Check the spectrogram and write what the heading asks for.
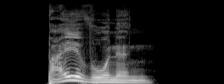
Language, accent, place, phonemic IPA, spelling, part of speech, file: German, Germany, Berlin, /ˈbaɪ̯ˌvoːnən/, beiwohnen, verb, De-beiwohnen.ogg
- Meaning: 1. to attend; to be present 2. to sleep (with); to cohabit; to have sexual intercourse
